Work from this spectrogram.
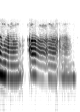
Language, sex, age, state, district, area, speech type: Kashmiri, female, 45-60, Jammu and Kashmir, Budgam, rural, conversation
